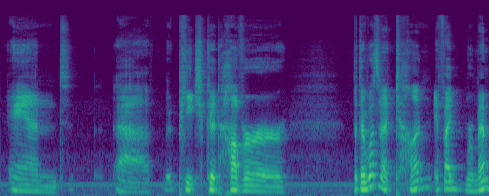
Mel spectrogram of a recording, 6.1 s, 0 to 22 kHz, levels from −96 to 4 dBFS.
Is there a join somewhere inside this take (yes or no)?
no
